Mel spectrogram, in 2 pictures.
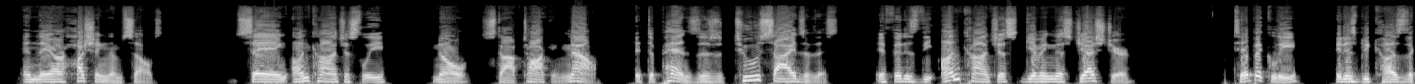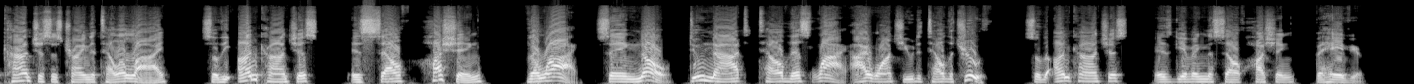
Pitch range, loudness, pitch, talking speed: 110-135 Hz, -8 LUFS, 120 Hz, 150 wpm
